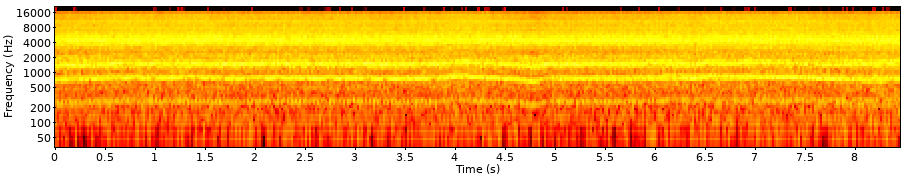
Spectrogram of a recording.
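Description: Small FPV quadcopter's brushless motors and propellers giving a steady high whine, heard from the camera on board, with a brief dip in pitch about five seconds in.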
